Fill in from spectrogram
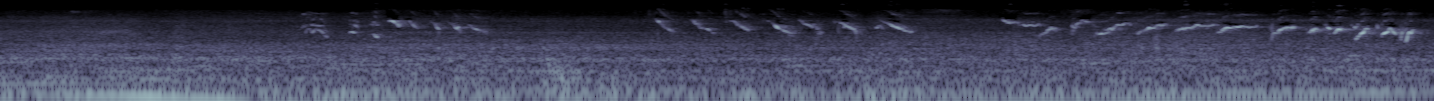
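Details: Hybrid of goldfinch and canary singing in phrases of quick, high chirps and slurred whistles, each phrase separated by brief gaps, growing busier toward the end; low hum behind.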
